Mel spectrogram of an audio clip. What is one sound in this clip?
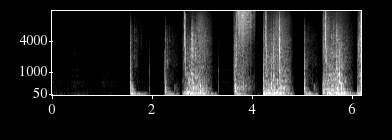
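A wooden drawer slides open and shut.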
